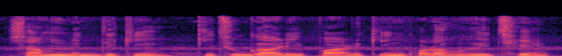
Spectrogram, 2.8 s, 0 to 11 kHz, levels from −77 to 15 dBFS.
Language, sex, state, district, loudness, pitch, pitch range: Bengali, male, West Bengal, Cooch Behar, -16 LUFS, 120 Hz, 115-120 Hz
